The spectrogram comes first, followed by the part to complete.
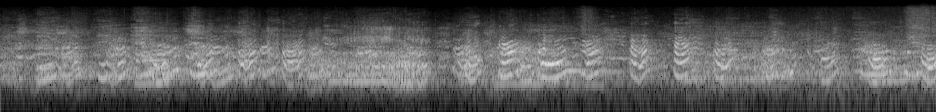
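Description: Whale song: a busy stream of whistled, swooping and chirping tones that rise and fall, overlapping constantly.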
